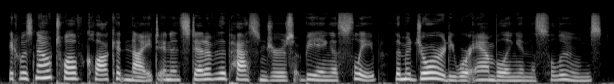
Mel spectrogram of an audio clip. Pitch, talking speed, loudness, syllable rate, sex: 215 Hz, 205 wpm, -18 LUFS, 5.7 syllables/s, female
